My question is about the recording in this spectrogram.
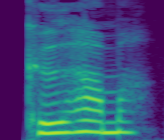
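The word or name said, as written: kødhammer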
